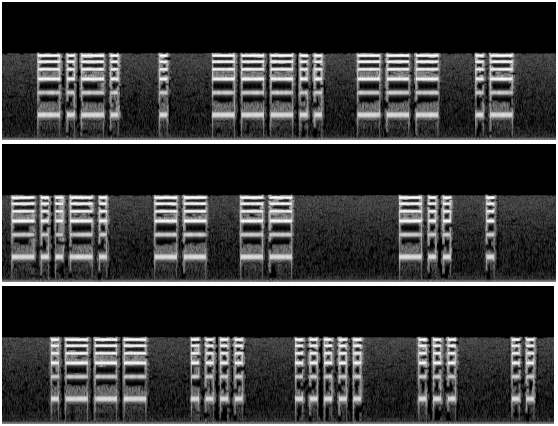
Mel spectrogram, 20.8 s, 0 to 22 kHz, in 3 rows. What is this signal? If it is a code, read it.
Morse code, heard as a keyed tone, about 13 wpm, spaced as for 9 wpm, 740 Hz. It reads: CE8OA/MM DE JH5SI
